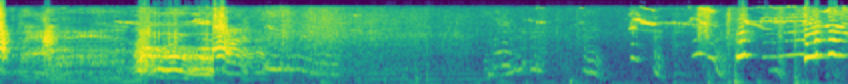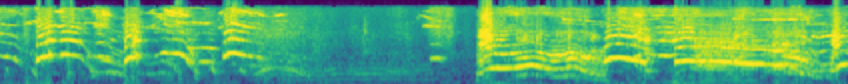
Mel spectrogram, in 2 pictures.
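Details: Yakutian Laika giving a fast run of high, arching whines and yelps, overlapping and uneven, with a quieter stretch mid-way before a loud burst of wavering, yodel-like calls at the end.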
